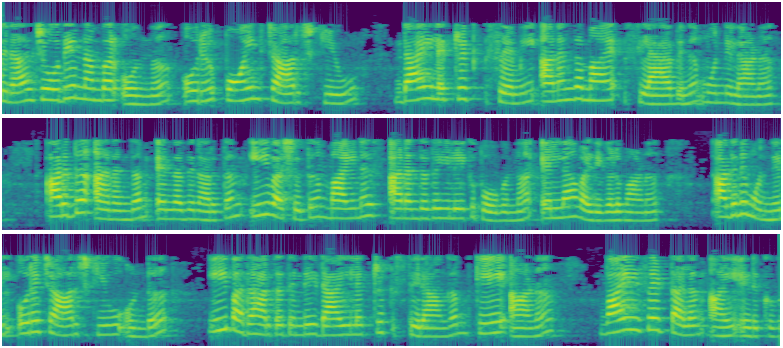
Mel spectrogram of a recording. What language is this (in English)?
Malayalam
